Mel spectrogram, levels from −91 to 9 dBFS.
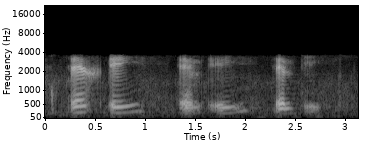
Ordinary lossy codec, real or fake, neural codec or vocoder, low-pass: none; fake; codec, 16 kHz, 2 kbps, FunCodec, trained on Chinese and English, 25 frames a second; 3.6 kHz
